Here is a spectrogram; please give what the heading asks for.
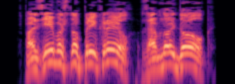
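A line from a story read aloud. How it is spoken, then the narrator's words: Shouted. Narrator (Russian): прикрикнул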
